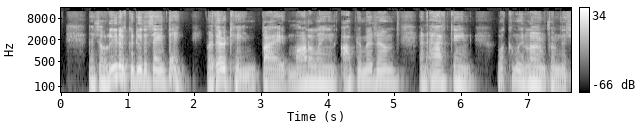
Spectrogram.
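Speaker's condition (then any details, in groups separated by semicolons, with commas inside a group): Profound hearing loss, deaf accent; noticeably different accent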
